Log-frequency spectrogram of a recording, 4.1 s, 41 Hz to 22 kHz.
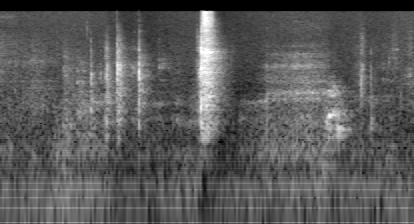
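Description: Makita 18V LXT lithium-ion battery being slid onto a cordless jigsaw: a few light clicks, then one sharp snap about two seconds in as it latches home.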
